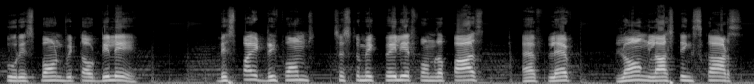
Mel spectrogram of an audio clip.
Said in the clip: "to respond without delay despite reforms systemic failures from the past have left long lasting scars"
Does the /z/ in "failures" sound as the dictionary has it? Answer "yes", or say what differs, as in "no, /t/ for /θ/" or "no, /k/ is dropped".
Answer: no, /z/ is dropped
